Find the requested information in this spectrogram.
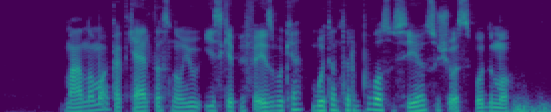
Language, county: Lithuanian, Šiauliai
